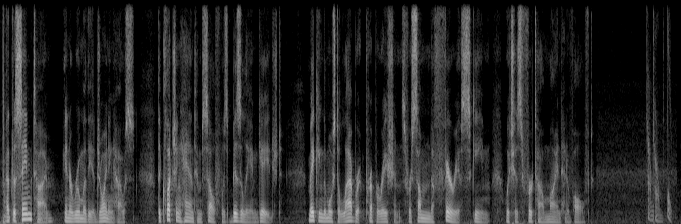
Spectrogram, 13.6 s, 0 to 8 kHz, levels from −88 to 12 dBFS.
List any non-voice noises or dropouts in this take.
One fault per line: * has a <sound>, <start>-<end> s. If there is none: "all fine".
* has a chirp, 12.9-13.5 s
